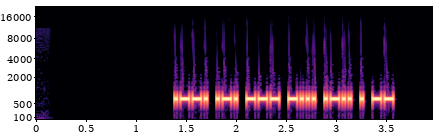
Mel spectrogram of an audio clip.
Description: Morse code, heard as a keyed tone, about 40 wpm, 700 Hz. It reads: PROBLEM
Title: Seven Letter Words - 40wpm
